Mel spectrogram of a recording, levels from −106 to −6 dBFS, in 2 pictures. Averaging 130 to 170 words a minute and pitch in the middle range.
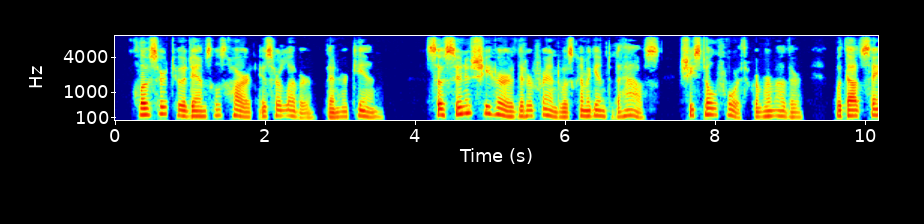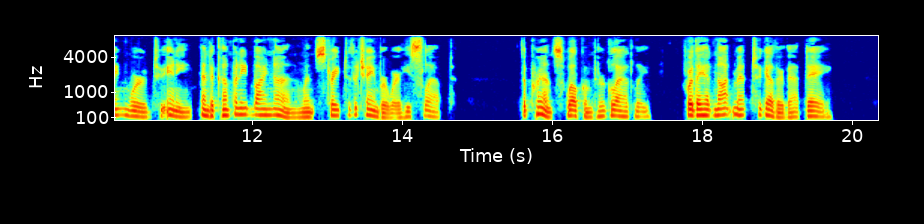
No: average, 180 wpm; medium, 145 Hz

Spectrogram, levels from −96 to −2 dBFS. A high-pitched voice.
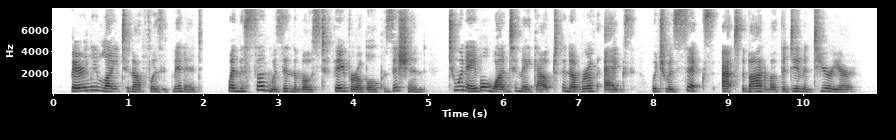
Yes: high, 225 Hz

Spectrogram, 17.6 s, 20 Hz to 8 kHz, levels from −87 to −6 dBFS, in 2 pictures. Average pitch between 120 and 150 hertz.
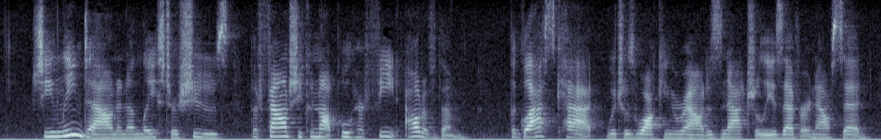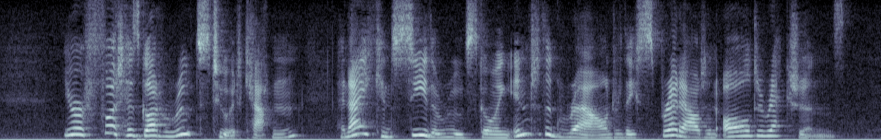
No: high, 210 Hz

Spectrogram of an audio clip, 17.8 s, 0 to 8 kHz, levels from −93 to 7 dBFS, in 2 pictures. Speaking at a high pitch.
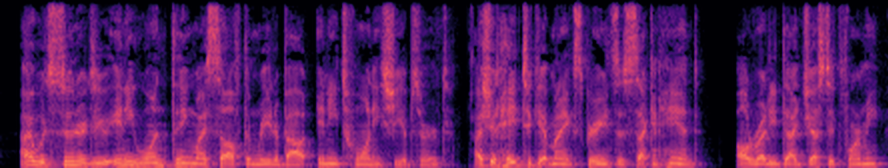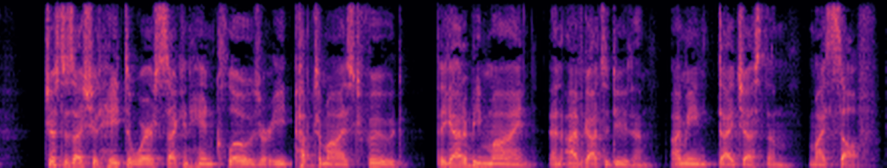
No: low, 125 Hz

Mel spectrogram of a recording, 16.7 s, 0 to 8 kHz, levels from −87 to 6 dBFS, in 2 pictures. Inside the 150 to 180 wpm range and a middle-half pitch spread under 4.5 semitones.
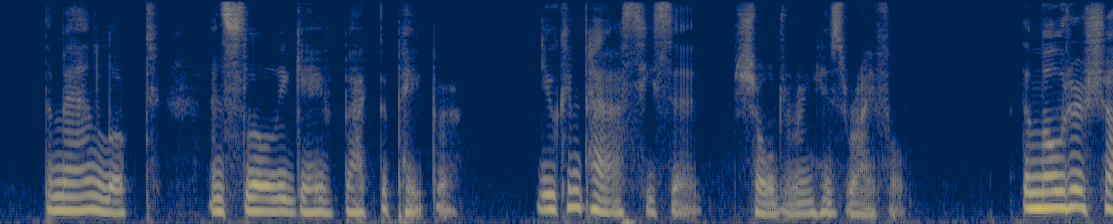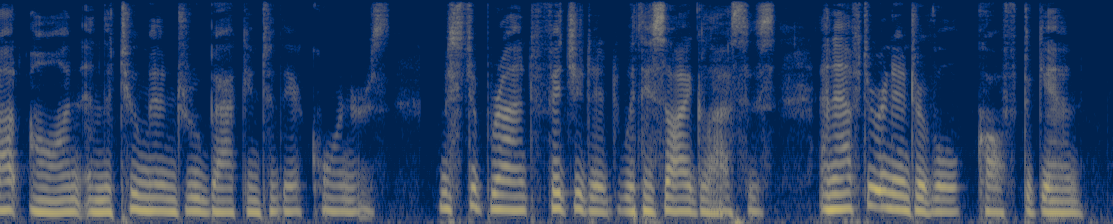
Yes: average, 155 wpm; average, 2.9 semitones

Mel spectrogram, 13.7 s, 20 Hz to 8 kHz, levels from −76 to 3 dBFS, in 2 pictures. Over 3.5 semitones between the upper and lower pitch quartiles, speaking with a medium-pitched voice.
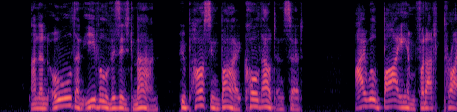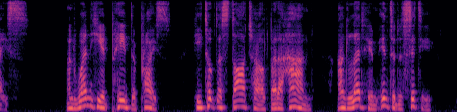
Yes: average, 4.7 semitones; medium, 145 Hz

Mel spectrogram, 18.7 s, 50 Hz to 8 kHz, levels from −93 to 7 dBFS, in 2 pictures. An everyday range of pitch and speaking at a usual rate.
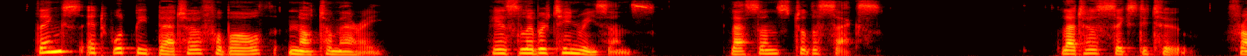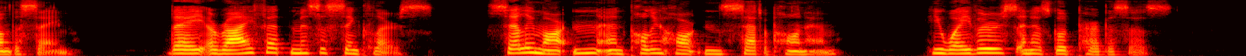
No: average, 3.9 semitones; slow, 130 wpm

